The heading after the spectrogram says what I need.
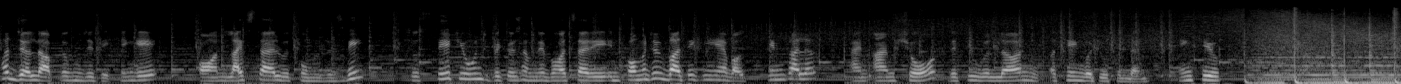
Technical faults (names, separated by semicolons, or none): none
